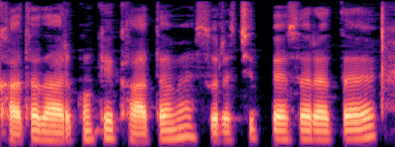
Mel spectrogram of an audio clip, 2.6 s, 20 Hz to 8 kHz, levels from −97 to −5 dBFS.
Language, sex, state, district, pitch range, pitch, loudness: Hindi, male, Bihar, Jahanabad, 120-140 Hz, 125 Hz, -16 LUFS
